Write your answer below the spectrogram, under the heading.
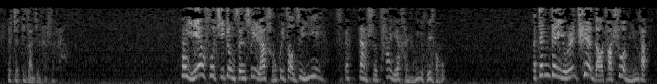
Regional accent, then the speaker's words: China; 与我们中国人特别有缘分

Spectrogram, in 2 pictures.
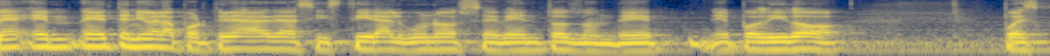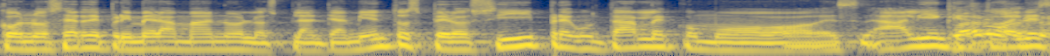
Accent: Mexico; Y yo creo que como mexicanos sí nos merecemos un buen gobierno, ¿no?

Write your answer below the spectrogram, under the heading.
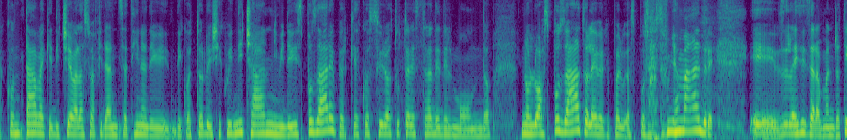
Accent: Todi, Umbria, Italy; Sono nata nel 66 in Umbria. E nata e cresciuta in un piccolissimo paesino, una frazione di Todi che si chiama Cecanibbi, 150 anime, come si suol dire, e i primi 5 anni della mia vita li ho passati lì

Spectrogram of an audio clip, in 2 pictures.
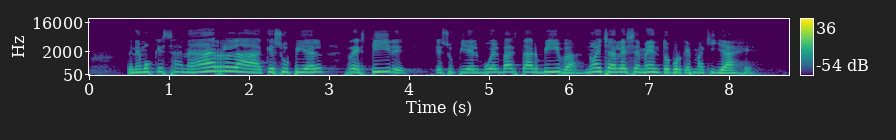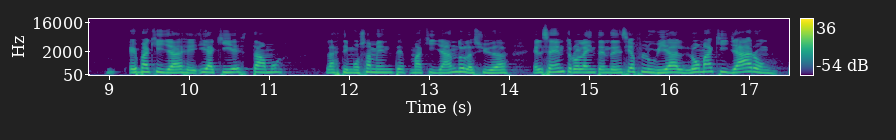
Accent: Barranquilla, Atlántico, Colombia; Y bueno, siempre estuve acá en Barranquilla, soy de acá de Barranquilla

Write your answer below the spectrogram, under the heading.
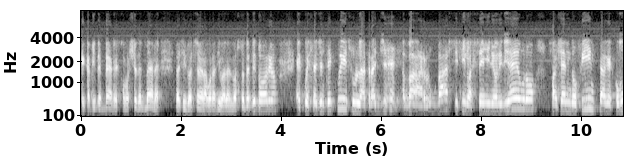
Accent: Sicily, Italy; io sono siciliano, sono della provincia di Messina.

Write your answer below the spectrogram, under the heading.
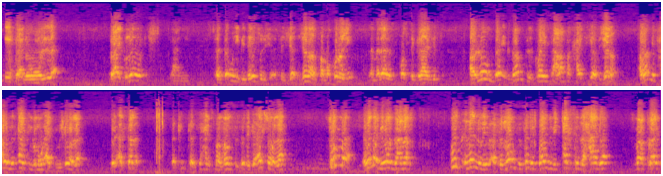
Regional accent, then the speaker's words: Egypt; نقطة انتقاد عندنا في مصر

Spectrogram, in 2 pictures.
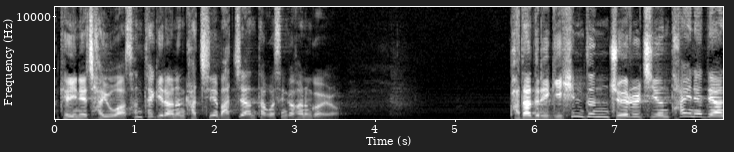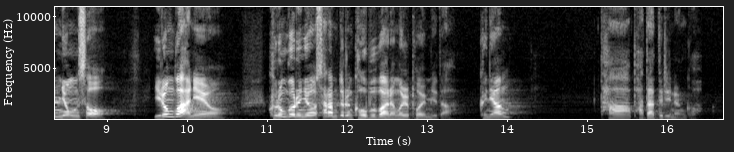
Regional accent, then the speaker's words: South Korea; 저는 한국인이

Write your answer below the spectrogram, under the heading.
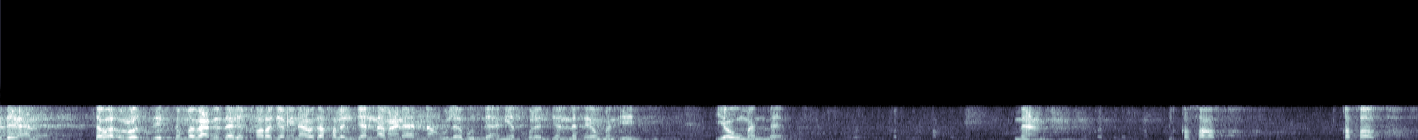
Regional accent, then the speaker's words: Egypt; اللي عندنا في مصر

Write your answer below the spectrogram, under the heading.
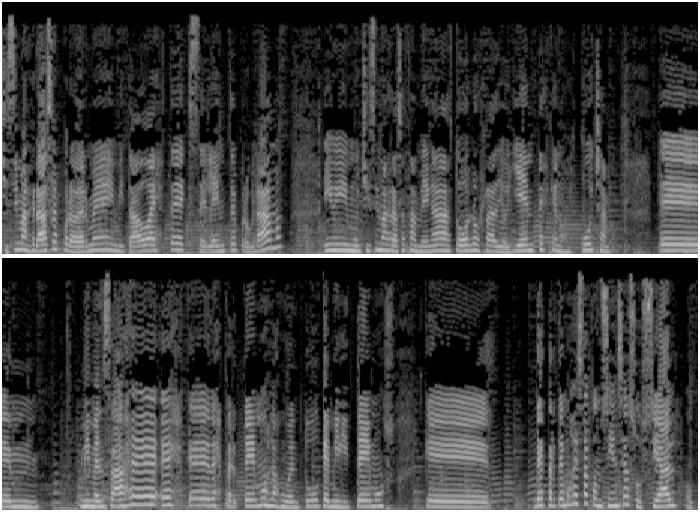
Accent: Venezuela; la integración que tenemos que tener como venezolanos, porque si no estamos unidos no vamos para ningún sitio

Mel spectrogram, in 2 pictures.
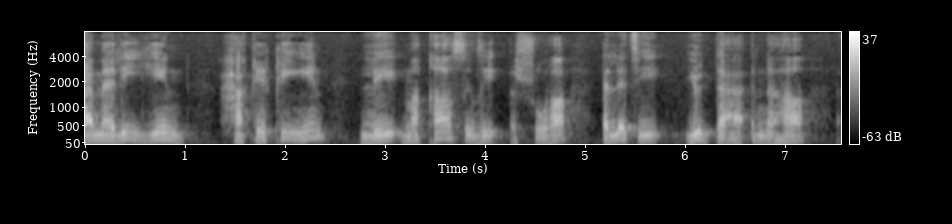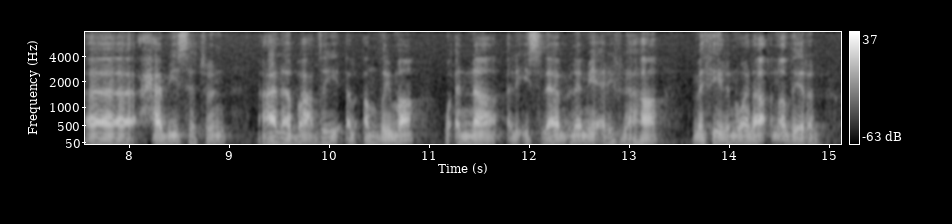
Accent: Morocco; لأحد المؤرخين عندنا في المغرب

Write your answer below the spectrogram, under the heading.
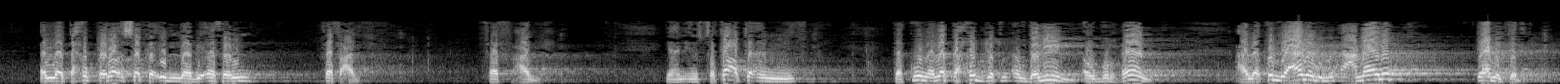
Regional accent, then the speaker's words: Egypt; لكن عندنا في مصر مثلا

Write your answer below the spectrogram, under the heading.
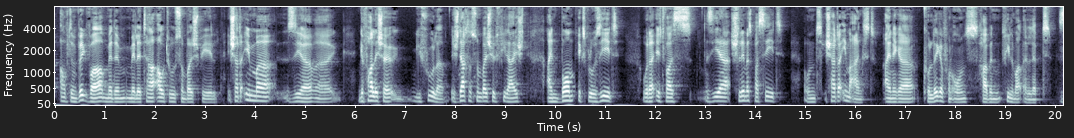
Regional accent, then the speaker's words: Kunduz, Afghanistan; German is a second language; Meine Eltern sind in unserem Dorf geboren, aufgewachsen und dann sie sind nach Kunduz umgezogen, aber ich bin selbst in Kunduz geboren.

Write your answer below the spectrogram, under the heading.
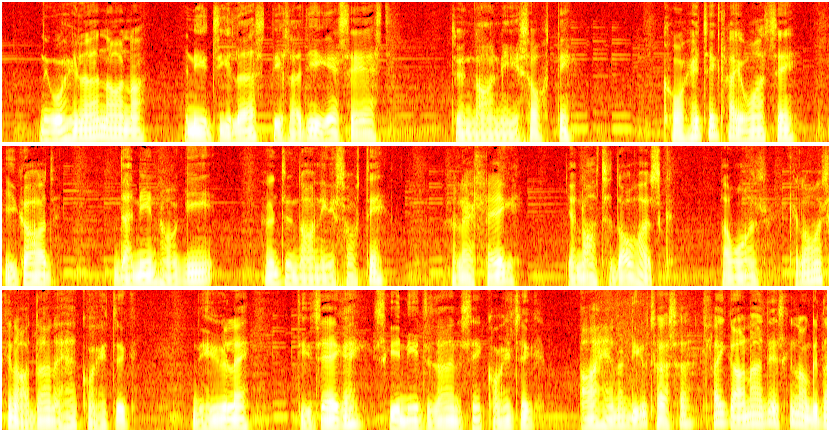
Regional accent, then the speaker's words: Jay, Oklahoma, United States; when I grew up around Jay, around Piney area, I don't remember us doing that.

